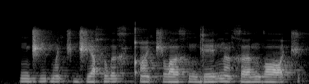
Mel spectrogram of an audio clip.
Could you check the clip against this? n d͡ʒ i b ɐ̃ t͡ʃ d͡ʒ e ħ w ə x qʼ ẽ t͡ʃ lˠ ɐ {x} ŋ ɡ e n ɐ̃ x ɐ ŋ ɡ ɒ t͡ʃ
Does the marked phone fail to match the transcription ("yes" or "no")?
no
